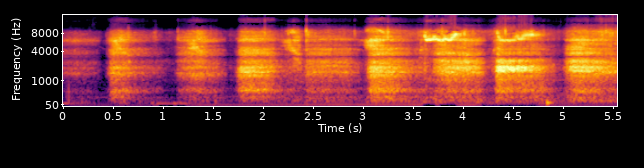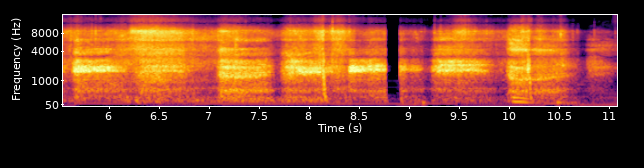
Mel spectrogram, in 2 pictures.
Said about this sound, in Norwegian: Ellers så kan man bare sende snap at man er ekstremt andpusten, og det ser nesten ut som man holder på å begynne å gråte.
